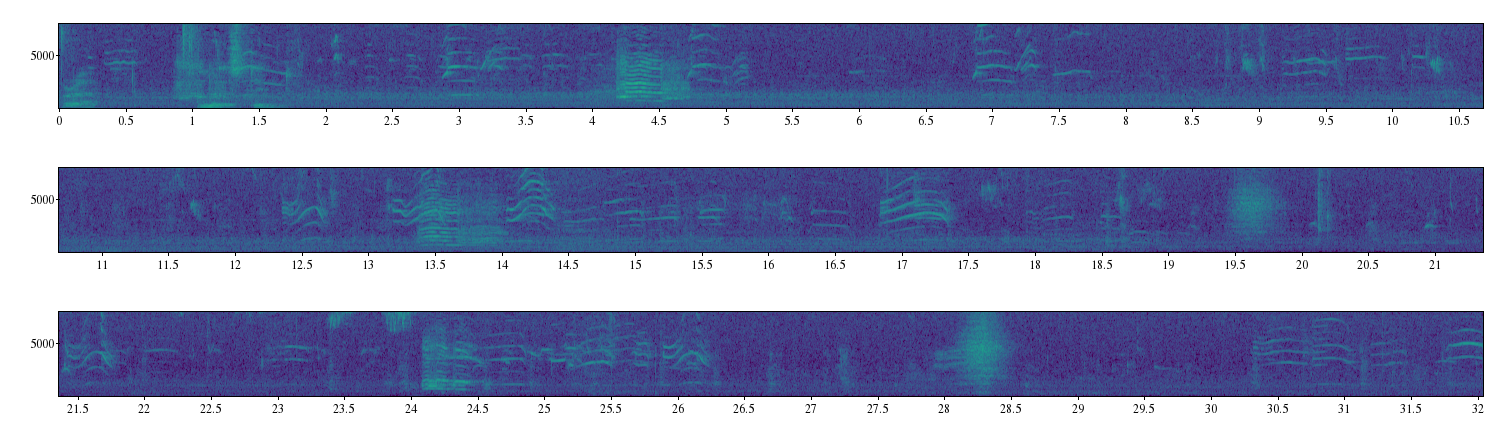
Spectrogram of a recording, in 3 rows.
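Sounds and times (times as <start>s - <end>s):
drawn-out bird calls: 0.0s - 5.6s, 12.0s - 22.2s, 23.2s - 28.6s
bird chirps: 11.5s - 26.4s, 29.3s - 32.0s.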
